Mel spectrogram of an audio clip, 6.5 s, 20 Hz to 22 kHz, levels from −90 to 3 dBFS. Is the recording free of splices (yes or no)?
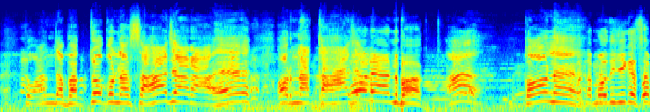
yes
